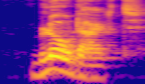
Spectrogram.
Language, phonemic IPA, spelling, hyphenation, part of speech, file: Dutch, /ˈbloːt.aːrt/, bloodaard, blood‧aard, noun, Nl-bloodaard.ogg
- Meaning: 1. coward 2. timid person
